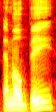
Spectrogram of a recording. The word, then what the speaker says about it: MAHB: Google it, mob at stanford.edu. Just M-O-B? M-A-H-B. M-A-H-B, but we pronounce it mob because we like the idea of being mobsters.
